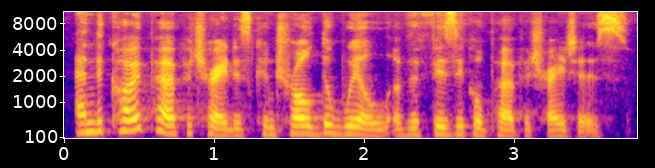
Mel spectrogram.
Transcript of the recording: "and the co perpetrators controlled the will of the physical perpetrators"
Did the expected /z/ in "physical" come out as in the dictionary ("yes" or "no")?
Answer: yes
